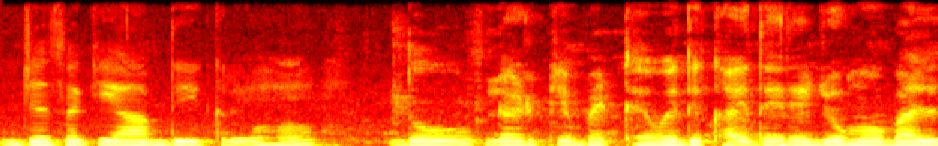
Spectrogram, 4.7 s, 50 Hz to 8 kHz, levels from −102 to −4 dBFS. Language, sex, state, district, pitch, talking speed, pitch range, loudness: Hindi, female, Delhi, New Delhi, 185 Hz, 215 wpm, 175-190 Hz, -15 LUFS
